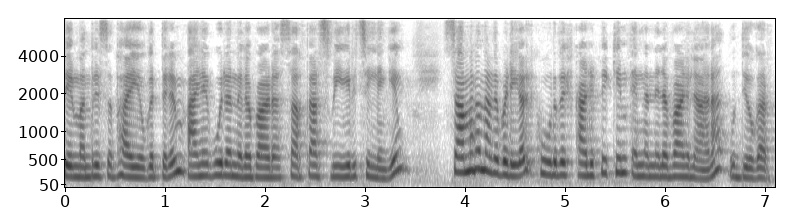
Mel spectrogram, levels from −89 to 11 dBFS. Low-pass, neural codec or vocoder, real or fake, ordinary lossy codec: none; codec, 16 kHz, 1 kbps, FunCodec, trained on LibriTTS, 50 frames a second; fake; none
